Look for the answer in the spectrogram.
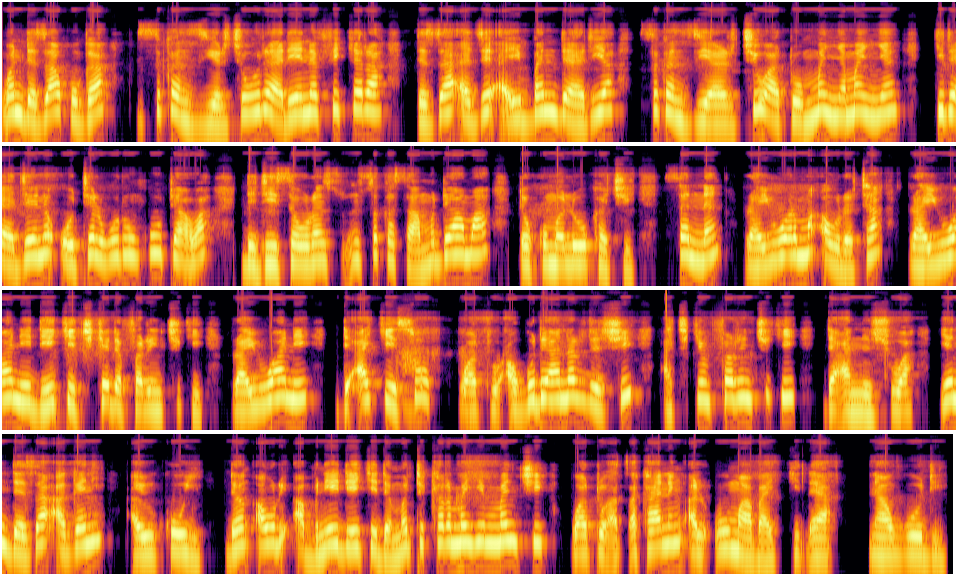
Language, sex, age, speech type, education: Hausa, male, 15-29, spontaneous, secondary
